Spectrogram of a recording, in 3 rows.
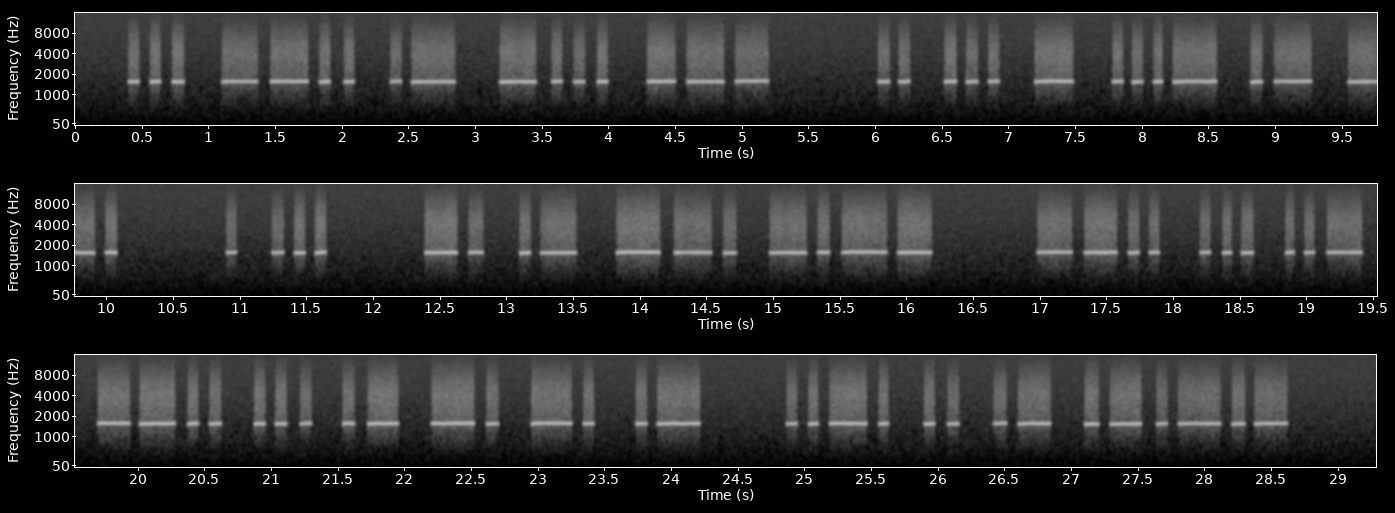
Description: Morse code, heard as a whistle, hand-sent with a straight key, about 14 wpm. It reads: SZABO ISTVAN ES NAGY ZSUZSANNA FIA.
